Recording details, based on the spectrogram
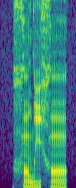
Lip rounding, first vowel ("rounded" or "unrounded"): rounded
